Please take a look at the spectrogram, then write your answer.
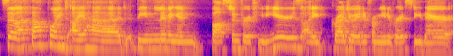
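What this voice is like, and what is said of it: Irish accent. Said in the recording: “my accent ... I am obviously Irish”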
